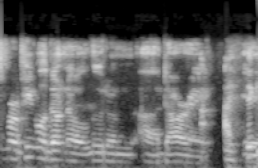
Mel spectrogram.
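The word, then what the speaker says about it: Ludum Dare: do it for ludum I've never known how to pronounce it dare or Dar I I've been told it's ludum Dar even even when I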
